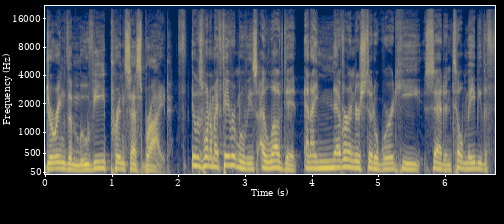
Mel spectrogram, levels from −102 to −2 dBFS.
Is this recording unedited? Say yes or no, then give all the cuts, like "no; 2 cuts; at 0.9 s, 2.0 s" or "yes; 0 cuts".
no; 1 cut; at 1.9 s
